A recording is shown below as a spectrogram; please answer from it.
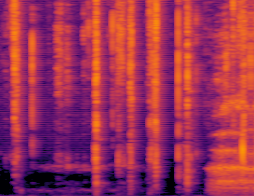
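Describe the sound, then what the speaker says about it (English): Gloomhaven battle goal and curse cards being riffle-shuffled, a run of quick papery flicks and snaps in bursts, close and clear, ending in a longer rushing cascade of cards. "Shuffle these real quick. Shuffle the curse cards in."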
